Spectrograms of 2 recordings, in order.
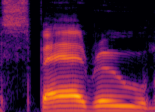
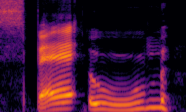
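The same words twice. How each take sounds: First: Said in the usual way. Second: High, loud questioning echo; puzzled faun. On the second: Retold or imitated. Faun mishearing the girl's words, puzzled high echo. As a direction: repeat it as a puzzled, rising question. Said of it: "and he says".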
